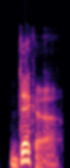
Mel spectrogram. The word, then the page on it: decker: British English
